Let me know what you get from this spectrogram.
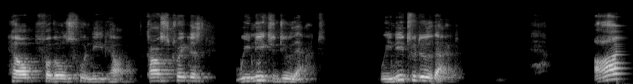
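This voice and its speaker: A man from Uganda speaking in a panel discussion, earnest and emphatic, stressing key words with long pauses. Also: a little high, darkish tone, reverberant. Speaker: panel guest.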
